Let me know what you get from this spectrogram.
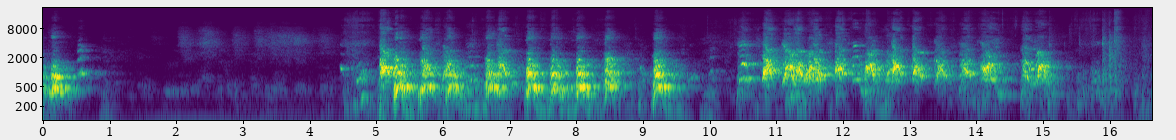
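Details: Three dogs going crazy with excitement as their owner comes home: after a quiet start with a brief whine, a burst of dense, overlapping yelping barks and whines, frantic and irregular, mixed with some voices.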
